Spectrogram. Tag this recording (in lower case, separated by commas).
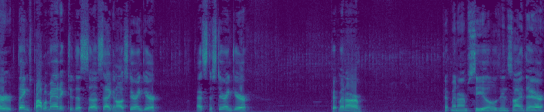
inside a small room, speech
